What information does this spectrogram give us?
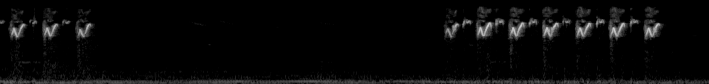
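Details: Cinereous tit lure song to make other birds answer quickly: three sharp, high, rising-and-falling notes, a pause of about three seconds, then a run of eight more in rapid even rhythm.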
